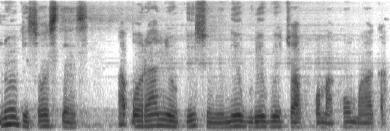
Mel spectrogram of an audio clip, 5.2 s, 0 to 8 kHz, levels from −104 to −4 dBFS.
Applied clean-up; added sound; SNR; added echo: neural separator model SepFormer DNS4.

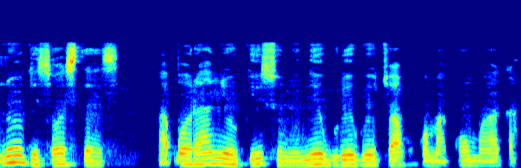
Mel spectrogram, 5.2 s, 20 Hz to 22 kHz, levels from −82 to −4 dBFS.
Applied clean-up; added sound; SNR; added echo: none; none; none; none.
